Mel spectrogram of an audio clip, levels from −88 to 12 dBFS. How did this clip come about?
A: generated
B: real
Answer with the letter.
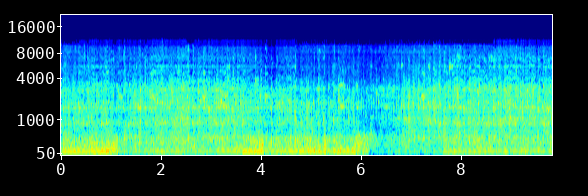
A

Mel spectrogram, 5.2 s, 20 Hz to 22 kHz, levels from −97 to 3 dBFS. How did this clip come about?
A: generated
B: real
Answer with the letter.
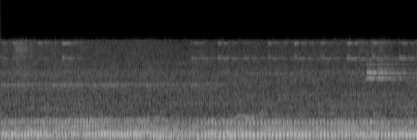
B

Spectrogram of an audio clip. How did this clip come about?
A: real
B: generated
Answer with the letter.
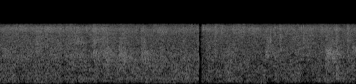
A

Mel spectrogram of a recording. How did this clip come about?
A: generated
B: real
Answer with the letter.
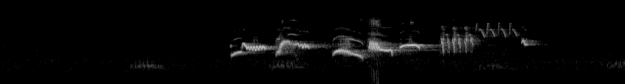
B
